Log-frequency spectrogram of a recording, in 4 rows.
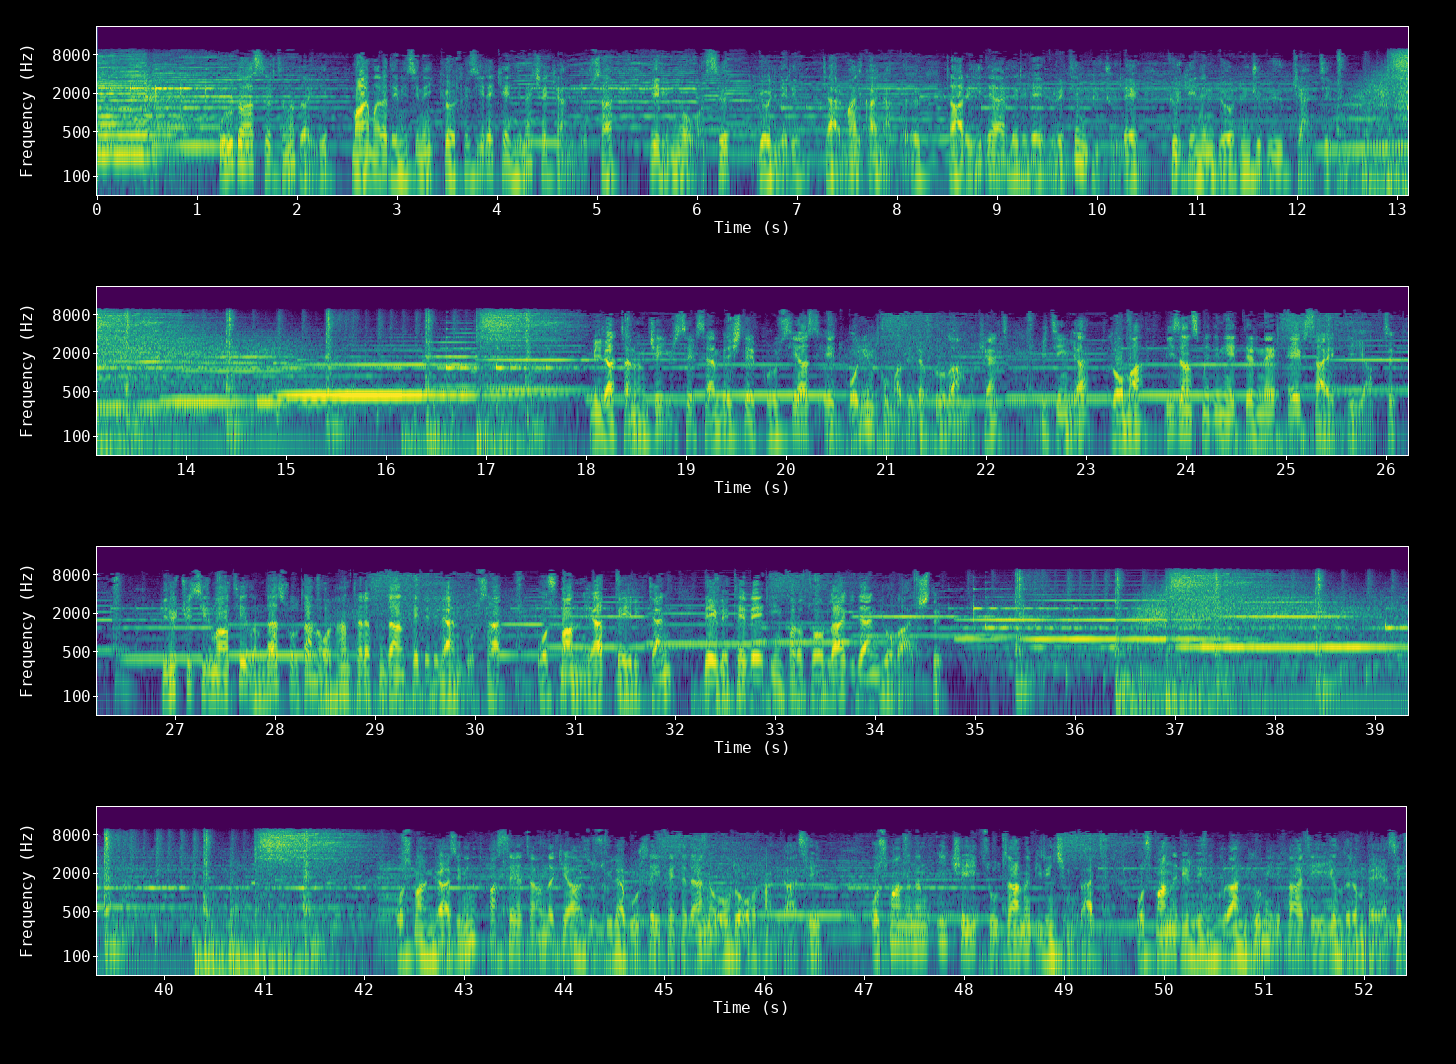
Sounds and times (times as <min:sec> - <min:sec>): Music: 0:00.0 - 0:52.4
Speech: 0:01.2 - 0:12.5, 0:18.0 - 0:26.1, 0:26.9 - 0:34.7, 0:42.3 - 0:52.4.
